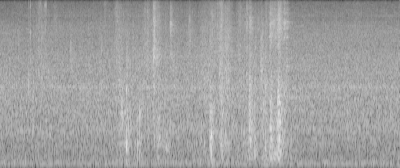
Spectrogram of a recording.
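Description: Clear plastic packaging around a PWM charge controller crinkling in the hand: a scatter of light crackles through the middle, over a steady background hiss.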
